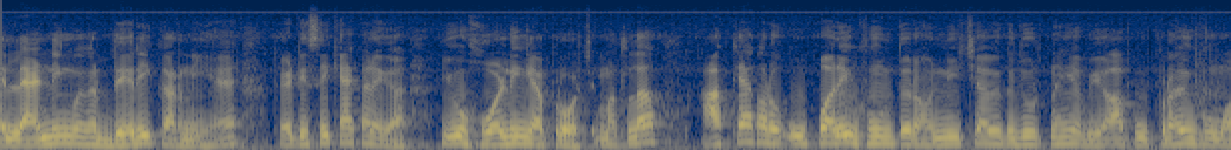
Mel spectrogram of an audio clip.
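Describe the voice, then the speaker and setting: A man's voice: a little high, darkish tone. A man from Bihar with a Bihari accent explains like an informal teacher, colloquially, often asking questions and answering them himself. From Bihar, India. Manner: colloquial, slips into local dialect. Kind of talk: informal classroom-style explanation.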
